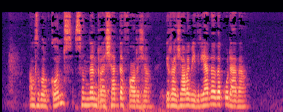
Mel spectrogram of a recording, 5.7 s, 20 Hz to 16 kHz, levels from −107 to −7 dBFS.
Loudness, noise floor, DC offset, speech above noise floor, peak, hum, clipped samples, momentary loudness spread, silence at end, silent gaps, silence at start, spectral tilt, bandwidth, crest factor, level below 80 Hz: -22 LUFS; -62 dBFS; under 0.1%; 41 dB; -4 dBFS; none; under 0.1%; 10 LU; 0.7 s; none; 0.2 s; -3.5 dB/octave; 11.5 kHz; 18 dB; -54 dBFS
